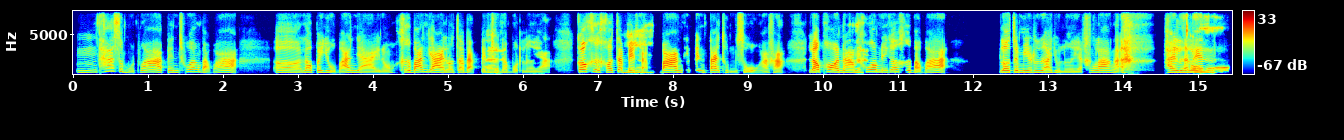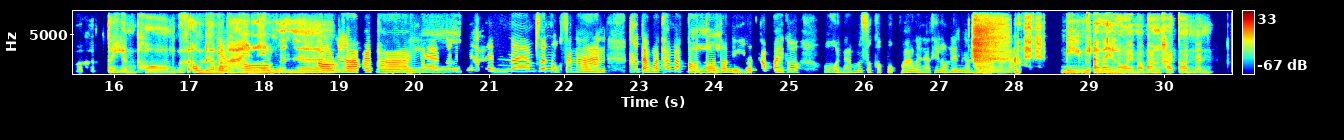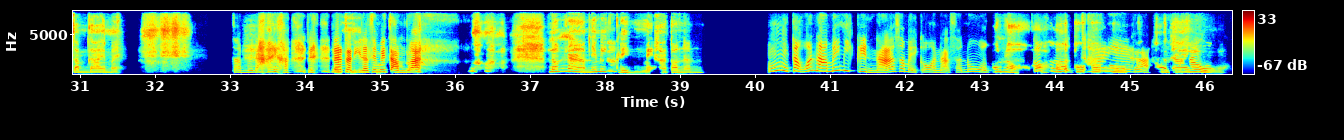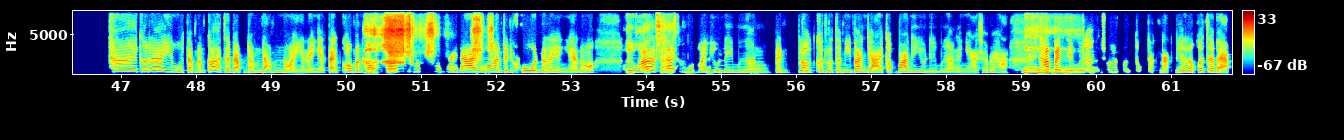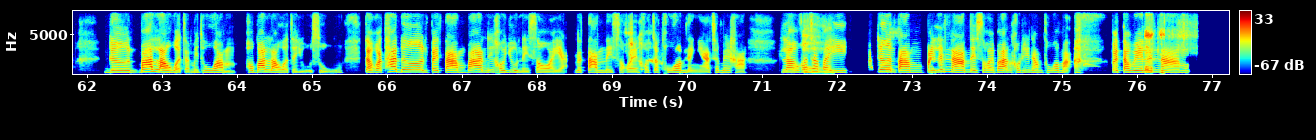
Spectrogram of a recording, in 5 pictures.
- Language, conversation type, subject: Thai, podcast, ความทรงจำในวัยเด็กของคุณเกี่ยวกับช่วงเปลี่ยนฤดูเป็นอย่างไร?
- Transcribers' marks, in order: chuckle; tapping; other background noise; chuckle; laughing while speaking: "ไม่ได้"; chuckle; chuckle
